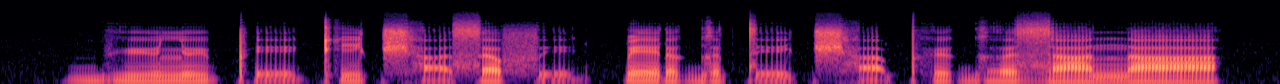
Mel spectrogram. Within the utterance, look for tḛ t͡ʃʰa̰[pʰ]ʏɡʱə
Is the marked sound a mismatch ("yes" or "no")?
no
